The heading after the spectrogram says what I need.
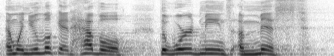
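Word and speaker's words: הבל: as he ebel, but the B is pronounced like a V. So it's the word he. And when you look at hevel, the word means a mist, a vapor, a breath, or a puff of smoke.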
